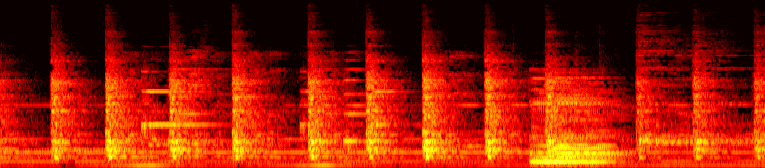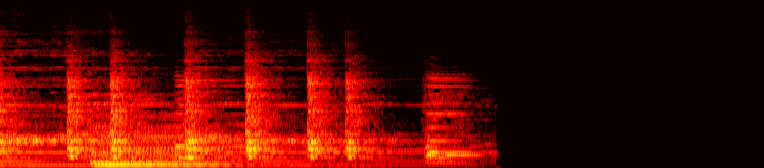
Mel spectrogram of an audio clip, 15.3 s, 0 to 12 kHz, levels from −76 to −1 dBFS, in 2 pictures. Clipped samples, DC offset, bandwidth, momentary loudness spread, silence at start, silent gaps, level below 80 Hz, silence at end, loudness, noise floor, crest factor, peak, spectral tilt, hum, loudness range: under 0.1%; under 0.1%; 10.5 kHz; 14 LU; 0 s; none; -44 dBFS; 2.85 s; -25 LUFS; -87 dBFS; 22 dB; -2 dBFS; -7.5 dB/octave; none; 15 LU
